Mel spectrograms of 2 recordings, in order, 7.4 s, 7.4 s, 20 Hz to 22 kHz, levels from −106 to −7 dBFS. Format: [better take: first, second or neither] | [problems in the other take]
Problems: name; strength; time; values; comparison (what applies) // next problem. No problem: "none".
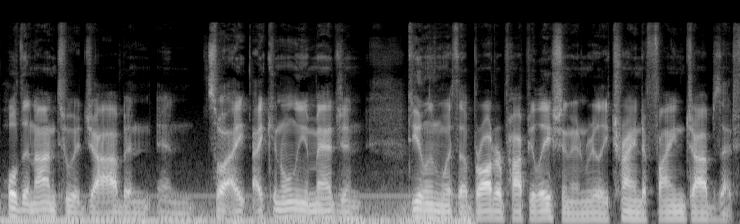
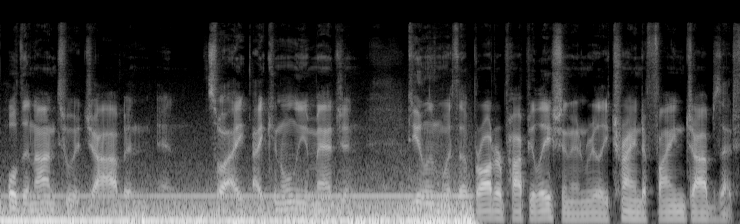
first | low rumble; loud; until 4.5 s; 5 dB below the speech; faint in the first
